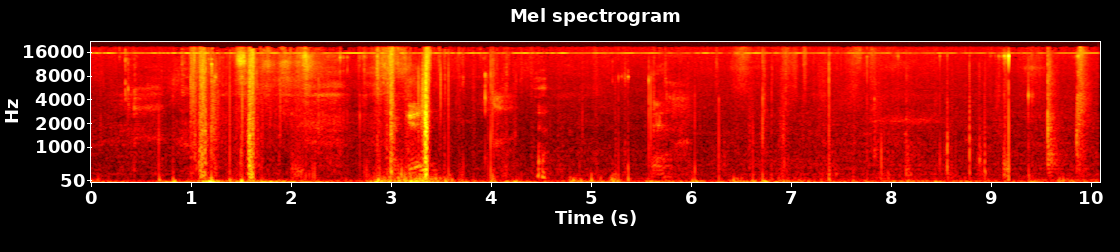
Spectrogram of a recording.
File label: Noise with talking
